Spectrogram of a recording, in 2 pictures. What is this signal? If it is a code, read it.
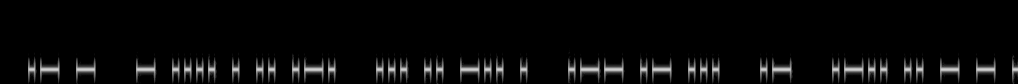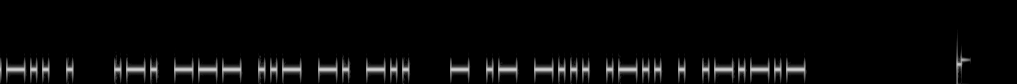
Morse code, heard as a keyed tone, about 20 wpm, 700 Hz. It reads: AT THEIR SIDE WAS A LITTLE ROUND TABLE.
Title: Sentences from Top 1000 Words - Review Part 2 - 20wpm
